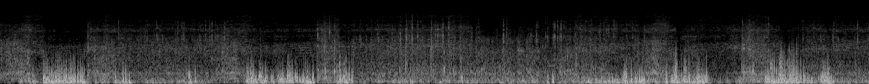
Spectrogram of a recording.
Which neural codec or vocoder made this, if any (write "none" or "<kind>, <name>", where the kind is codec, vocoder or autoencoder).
none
